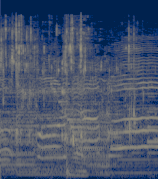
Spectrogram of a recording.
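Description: Water is poured steadily into a small glass for about two seconds, a continuous trickle with a ringing tone that rises as the glass fills.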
